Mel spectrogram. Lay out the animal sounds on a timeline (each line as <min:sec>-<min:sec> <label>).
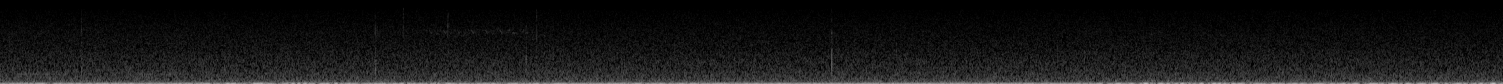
0:04.2-0:05.4 Yellow-rumped Warbler (Setophaga coronata)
